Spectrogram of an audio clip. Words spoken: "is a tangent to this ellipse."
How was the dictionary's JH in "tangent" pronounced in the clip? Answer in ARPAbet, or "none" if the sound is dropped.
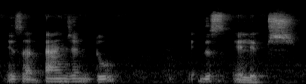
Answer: SH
